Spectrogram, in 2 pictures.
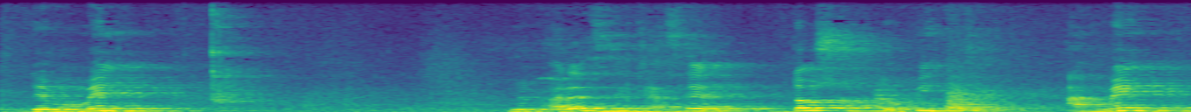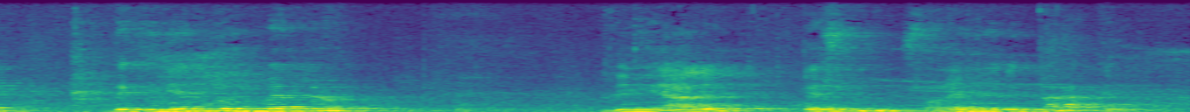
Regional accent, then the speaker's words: Tarifa, Andalusia, Spain; Decía que vengo de Tarifa, de Punta Europa, me ha costado más venir que el libro.

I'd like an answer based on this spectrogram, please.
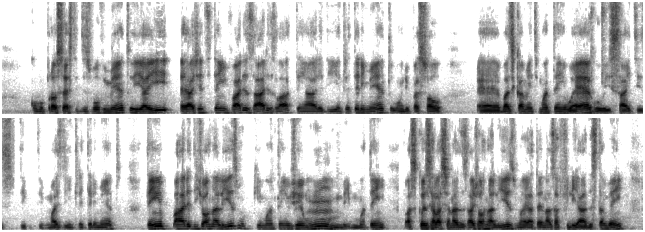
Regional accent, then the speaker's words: Campina Grande, Paraíba, Brazil; em Campina Grande, minha cidade natal

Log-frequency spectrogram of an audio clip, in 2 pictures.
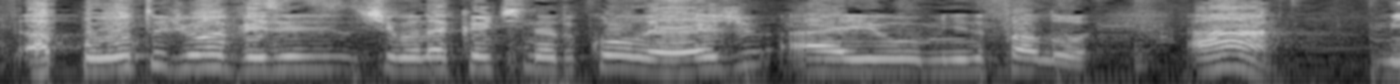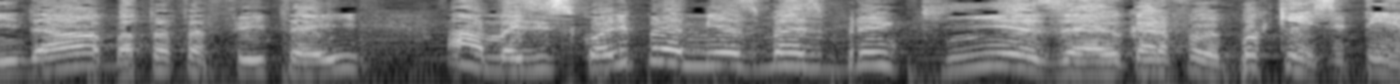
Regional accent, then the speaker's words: Maceió, Alagoas, Brazil; Eu perdi um pouco do meu sotaque lá, mas se eu fico um pouco em Maceió, meu sotaque volta todinho, cara.

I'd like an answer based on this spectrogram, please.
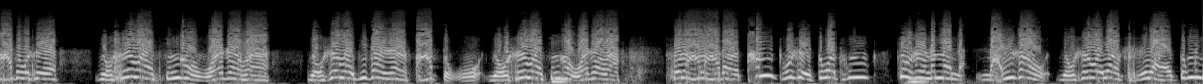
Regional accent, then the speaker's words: Beijing, China; 我是北京的一个新学员，

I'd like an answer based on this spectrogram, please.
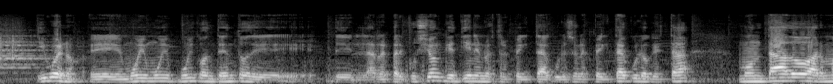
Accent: Buenos Aires, Argentina; Somos de Buenos Aires

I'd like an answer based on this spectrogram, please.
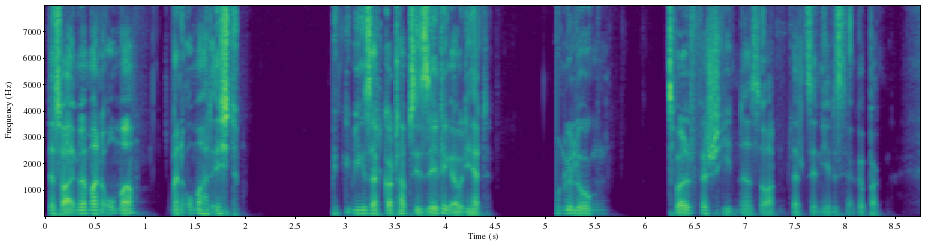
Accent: Siegen, North Rhine-Westphalia, Germany; Mein Heimatort, ja.

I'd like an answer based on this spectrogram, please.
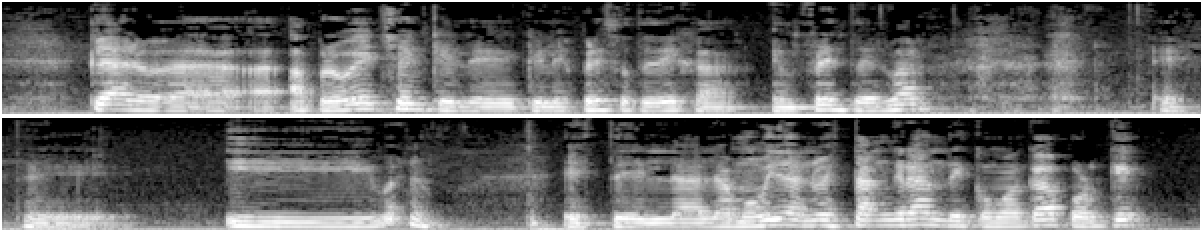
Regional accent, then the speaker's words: San Lorenzo, Santa Fe, Argentina; hay gente que digo, soy de San Lorenzo.

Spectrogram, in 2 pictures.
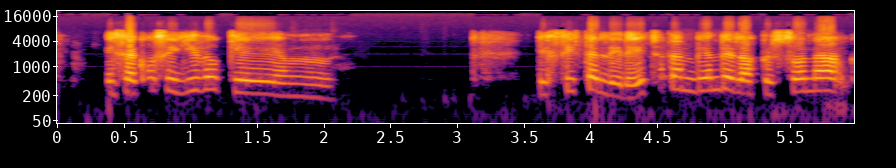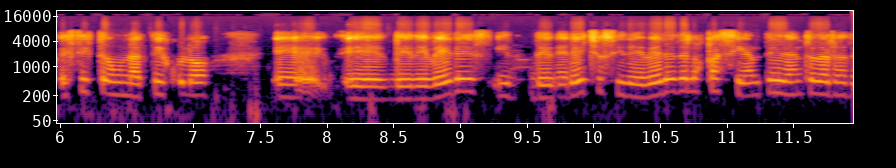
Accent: Lo Lleo, Valparaíso, Chile; como somos de acá de Yoyeo, en este caso nos corresponde a esta comuna acá de San Antonio

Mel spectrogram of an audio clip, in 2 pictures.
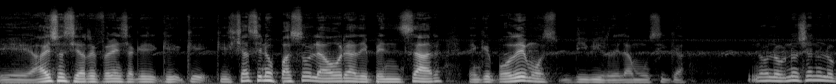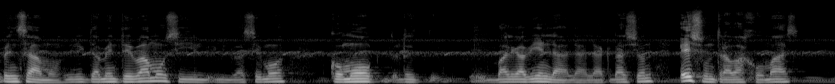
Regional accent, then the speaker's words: Berisso, Buenos Aires Province, Argentina; born there; sí, nacimos en Berisso, pero hay que ver cuál fue realmente la concepción

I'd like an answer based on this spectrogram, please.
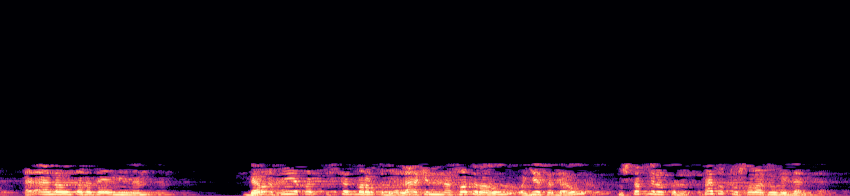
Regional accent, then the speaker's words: Yemen; ولكن في مثل بلادنا اليمن مثلا بين المشرق والمغرب قبلة

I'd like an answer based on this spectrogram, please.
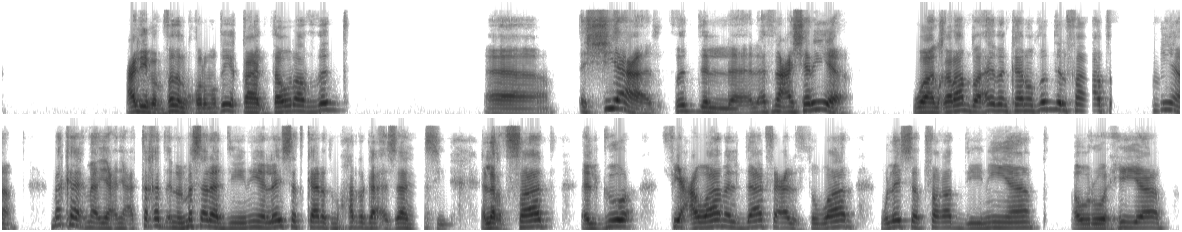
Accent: Yemen; انا من اليمن ومن احفاد القرامطه، انا من احفاد القرامطه.

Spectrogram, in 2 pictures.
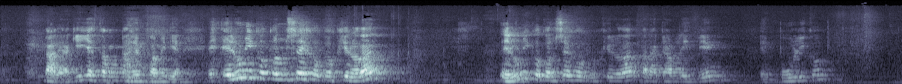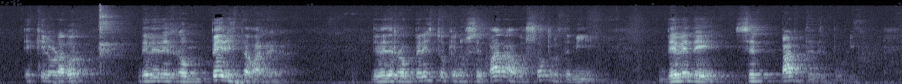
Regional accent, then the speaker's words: Cádiz, Andalusia, Spain; Yo soy de Cádiz y pongo la playa, porque me he criado en la playa.

